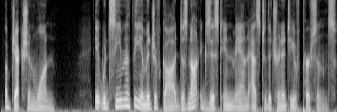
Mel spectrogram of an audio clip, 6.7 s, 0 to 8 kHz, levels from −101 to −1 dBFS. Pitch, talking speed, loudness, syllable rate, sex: 105 Hz, 185 wpm, -21 LUFS, 5.2 syllables/s, male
